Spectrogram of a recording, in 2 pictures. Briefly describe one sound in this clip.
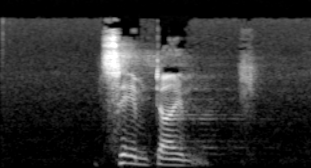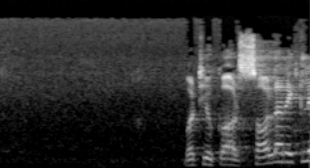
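A man speaks slowly and solemnly into a microphone.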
